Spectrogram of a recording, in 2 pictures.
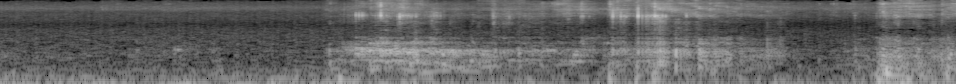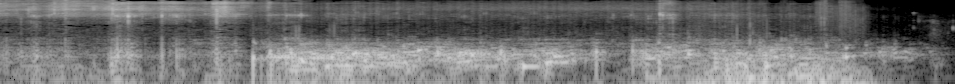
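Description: Water heard through an underwater camera: a muffled low rumble with churning, sloshing surges, starting about two and a half seconds in and loudest over the last five seconds, as schooling bass rush and fight for a topwater lure at the surface.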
